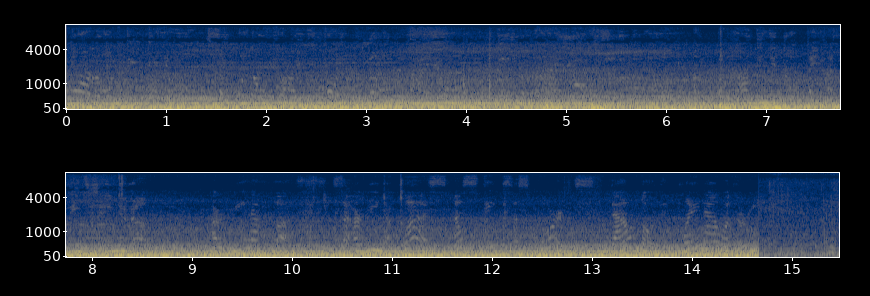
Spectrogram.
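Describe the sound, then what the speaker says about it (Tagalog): A car driving in road traffic on an election-day holiday in the Philippines, with a steady loud engine and road rumble that drops off sharply near the end; speech is heard in the cabin. "Traffic."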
